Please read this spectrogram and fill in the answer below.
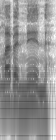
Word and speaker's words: Lebanon: That The locals pronounce it Lebanon.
